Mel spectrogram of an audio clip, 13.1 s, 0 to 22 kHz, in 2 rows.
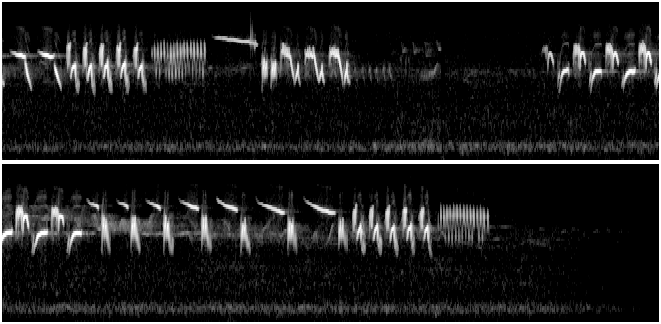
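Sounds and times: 
Tree Pipit Anthus trivialis song: 0.0 - 13.1.

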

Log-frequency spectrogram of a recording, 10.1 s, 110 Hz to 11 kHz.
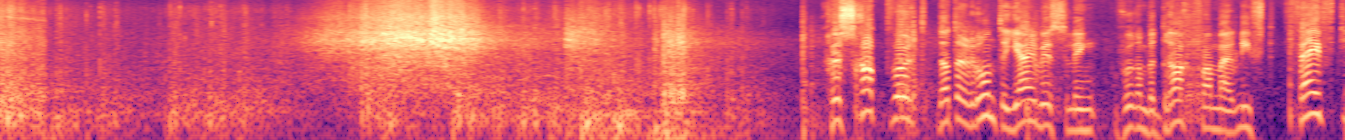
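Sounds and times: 
fireworks and firecrackers cracking and booming: 0.0 - 10.0
hissing whoosh: 2.1 - 5.5
speech: 6.3 - 10.0.

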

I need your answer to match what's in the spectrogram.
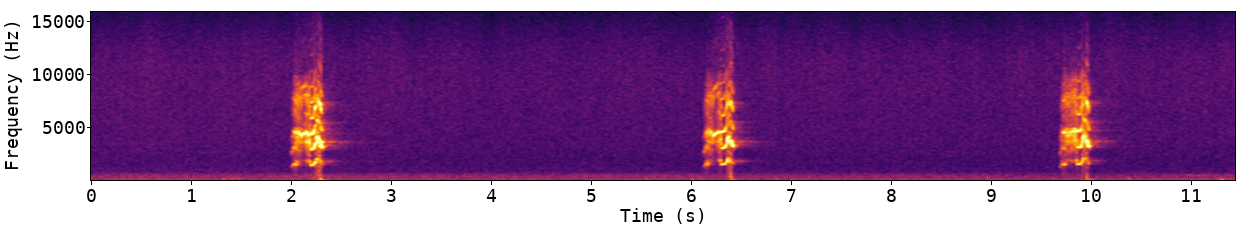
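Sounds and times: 
short-eared owl on a nest with young making harsh breathy hiss calls: 2.0 - 2.6, 6.2 - 6.6, 9.7 - 10.2.

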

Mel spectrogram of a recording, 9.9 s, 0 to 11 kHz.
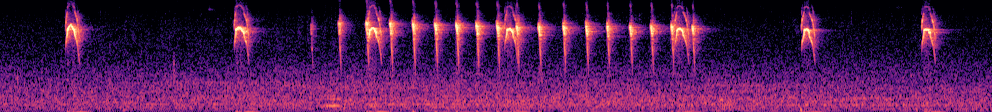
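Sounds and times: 
Bolivian earthcreeper Upucerthia harterti chipping: 2.4 - 7.1, 9.2 - 9.5.

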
